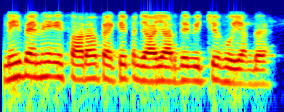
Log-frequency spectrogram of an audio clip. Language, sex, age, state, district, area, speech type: Punjabi, male, 18-30, Punjab, Firozpur, urban, conversation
